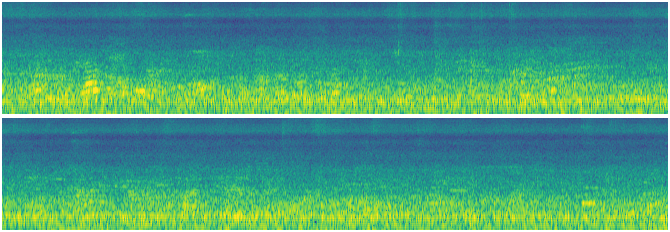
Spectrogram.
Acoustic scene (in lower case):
crowded indoor space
